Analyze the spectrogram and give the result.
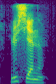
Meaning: a female given name, masculine equivalent Lucien
- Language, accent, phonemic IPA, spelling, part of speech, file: French, France, /ly.sjɛn/, Lucienne, proper noun, LL-Q150 (fra)-Lucienne.wav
